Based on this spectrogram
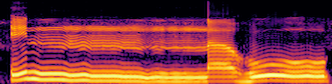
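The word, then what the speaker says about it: إِنَّهُ: নামাজে ভুল হবে সূরাটা কিভাবে পড়বফা উচ্চারণ করতে হবে। তারপরে ইন্নাহু কানাতা ইন্না এখানে গুণনা করতে হবে।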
